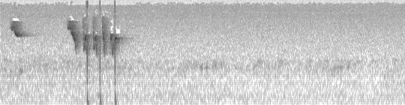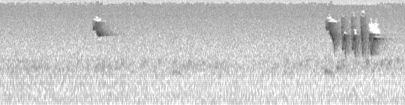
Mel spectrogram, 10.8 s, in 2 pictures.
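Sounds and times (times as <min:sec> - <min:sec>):
bird calling at night: 0:00.1 - 0:01.7, 0:09.7 - 0:10.6.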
